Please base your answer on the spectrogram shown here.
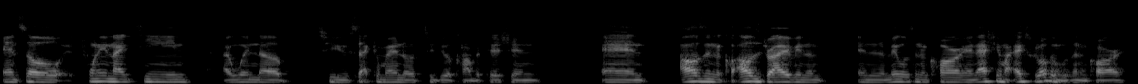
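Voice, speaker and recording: A man's voice: on the low side, fairly even intonation, brisk, a bit bright. A young man with a Californian Bay Area accent telling stories casually as a podcast guest, in slangy, sweary frat-bro talk. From born in Southern California, raised in Richmond, California. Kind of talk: casual chat and storytelling.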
